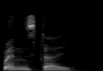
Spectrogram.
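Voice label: "wednesday", British English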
